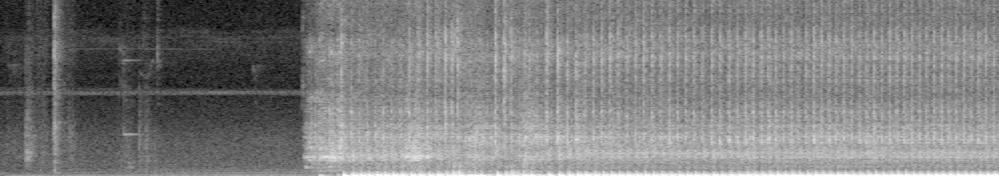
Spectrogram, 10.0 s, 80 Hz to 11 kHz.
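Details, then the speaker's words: Yamaha NMAX engine, about 30,000 km, previously wrecked by water hammer from flooding, before teardown and big-bore 63 mm rebuild; head leaking, very smoky: loud, lumpy idle around four beats a second with coarse clatter; rough running. "udah ngomongnya kasar banget ya berasap banget"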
